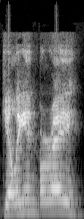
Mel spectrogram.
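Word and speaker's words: Guillain-Barré: Uh the Gillon Beret is probably one of the most remarkable things uh about the story. Yeah. Gueon Beret also pronounced like Gileian Beret, but it's a French pronunciation.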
